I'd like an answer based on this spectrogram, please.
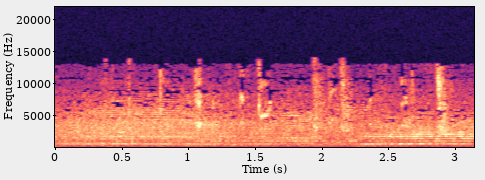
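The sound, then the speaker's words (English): A basketball is dribbled on the court during a professional game, with a series of faint, evenly spaced bounces repeating over a steady, constant background noise. “Valanciunas pounding the dribble”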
